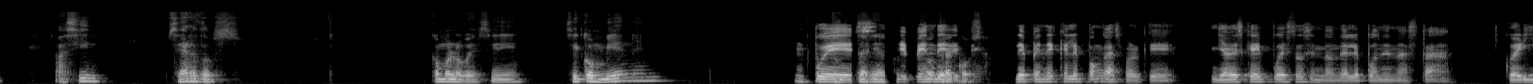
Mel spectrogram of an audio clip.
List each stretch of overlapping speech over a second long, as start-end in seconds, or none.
8.1-9.9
